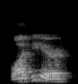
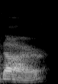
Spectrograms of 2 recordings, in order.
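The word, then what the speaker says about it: voir dire: So, uh, wer actually, I'm sorry, that is the proper French pronunciation down here in Texas. We call it bire because we got to put a little ye in our hall.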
